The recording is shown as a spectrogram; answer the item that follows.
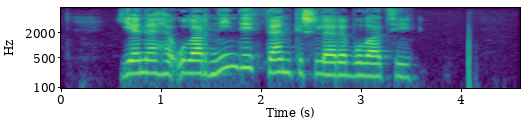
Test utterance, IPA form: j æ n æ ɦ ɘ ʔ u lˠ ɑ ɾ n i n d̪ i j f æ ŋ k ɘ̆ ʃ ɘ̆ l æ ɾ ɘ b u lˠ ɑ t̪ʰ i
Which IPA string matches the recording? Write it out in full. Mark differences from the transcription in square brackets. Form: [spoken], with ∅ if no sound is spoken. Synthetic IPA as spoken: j æ n æ ɦ ɘ ʔ u lˠ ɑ ɾ n i n d̪ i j f æ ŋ k ɘ̆ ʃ ɘ̆ l æ ɾ ɘ b u lˠ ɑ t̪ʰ i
